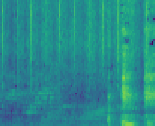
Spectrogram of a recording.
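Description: A metal mesh sieve of icing sugar being tapped by hand over a glass bowl, making quick light ticks, with two louder knocks near the end.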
